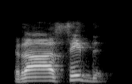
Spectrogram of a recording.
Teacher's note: रासिद में दंत्य हो गया दांत पे जीभ छुएगी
